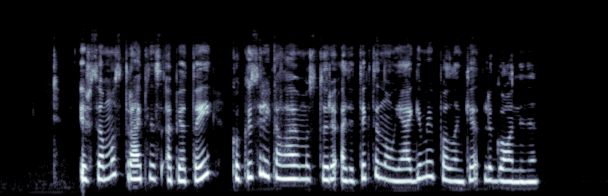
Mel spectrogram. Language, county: Lithuanian, Vilnius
